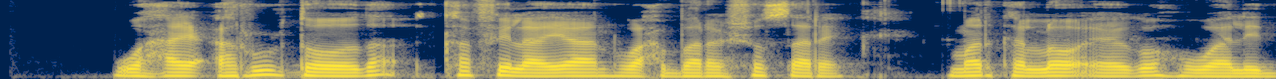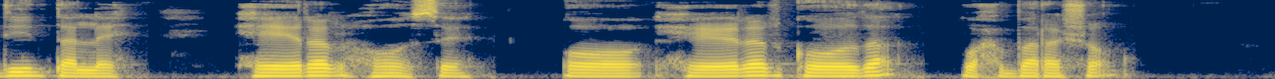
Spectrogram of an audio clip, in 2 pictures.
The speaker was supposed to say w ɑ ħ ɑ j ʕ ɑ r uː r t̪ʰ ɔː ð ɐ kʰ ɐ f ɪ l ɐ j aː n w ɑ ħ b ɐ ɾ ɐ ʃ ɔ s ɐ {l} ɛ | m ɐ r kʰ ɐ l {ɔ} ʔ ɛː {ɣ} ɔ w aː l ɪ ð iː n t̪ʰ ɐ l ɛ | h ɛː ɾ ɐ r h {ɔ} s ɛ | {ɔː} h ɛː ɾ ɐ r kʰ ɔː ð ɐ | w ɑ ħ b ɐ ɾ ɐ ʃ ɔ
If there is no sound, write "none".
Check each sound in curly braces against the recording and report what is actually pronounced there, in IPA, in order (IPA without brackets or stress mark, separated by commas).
ɾ, ɔː, ɣ, ɔː, ɔː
